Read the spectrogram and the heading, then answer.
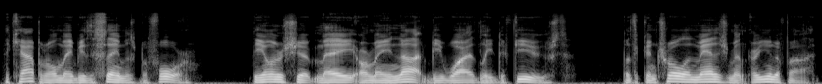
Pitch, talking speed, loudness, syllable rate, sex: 100 Hz, 175 wpm, -15 LUFS, 5.8 syllables/s, male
